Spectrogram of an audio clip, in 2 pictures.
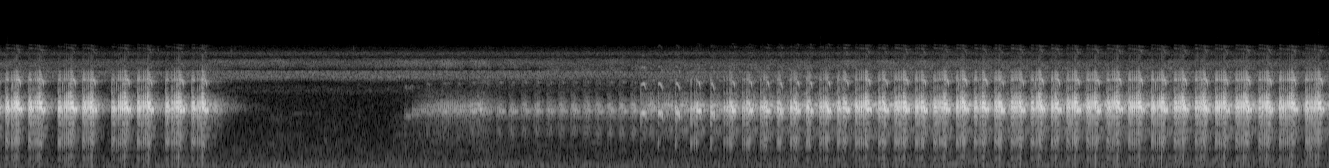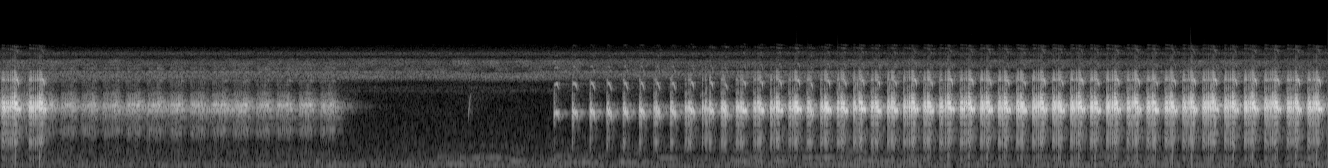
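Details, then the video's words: Frog chorus of rapid rattling pulse trains, twice broken by near-silent pauses of about two seconds before the loud pulsing resumes. "Suara Kodok / Frog Sound"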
